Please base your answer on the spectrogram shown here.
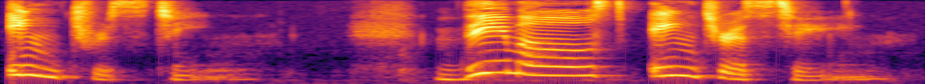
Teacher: E atenção à sílaba tônica dessa palavra, que é a primeira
